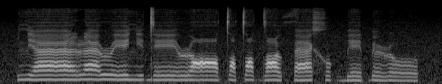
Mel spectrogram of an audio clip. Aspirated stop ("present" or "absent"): absent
